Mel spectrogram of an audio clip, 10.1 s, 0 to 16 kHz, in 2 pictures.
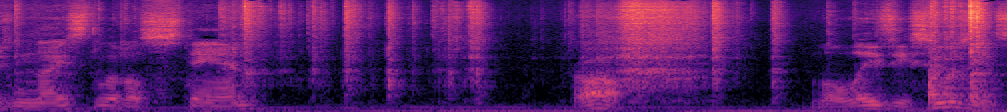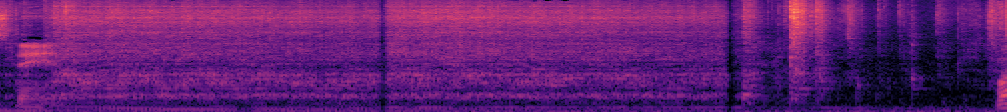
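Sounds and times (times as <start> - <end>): rotary tool grinding wood: 5.3 - 8.8.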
